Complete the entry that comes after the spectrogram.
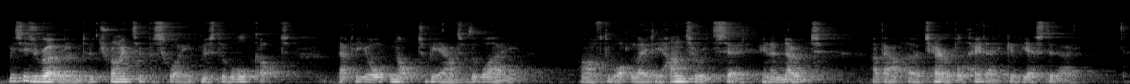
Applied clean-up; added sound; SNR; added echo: none; none; none; reverberation time 1.4 s.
